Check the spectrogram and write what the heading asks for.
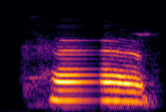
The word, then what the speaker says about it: cap: Cap. Cap. Cap. Cap. Cap. Tapi cepat cap. Bisa, betul. Ini bacanya adalah cap.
